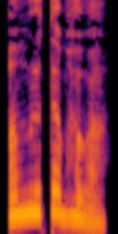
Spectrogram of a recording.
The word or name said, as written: ಅಮೃತಭವ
